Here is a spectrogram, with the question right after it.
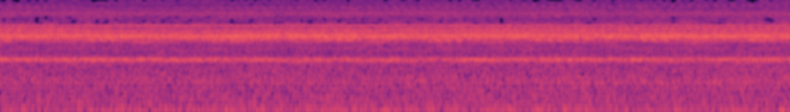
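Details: Night-time summer cicadas in Omaha sing loudly, a steady, droning high buzz that never breaks, multiple constant tones over soft low rumbling noise.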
